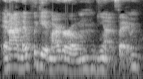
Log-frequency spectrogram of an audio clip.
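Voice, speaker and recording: Brief: low-pitched woman co-host, reflective casual chat, echoey room. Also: slow, fairly bright tone. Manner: reflective, filler-heavy. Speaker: podcast co-host. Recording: echoey room, faint ambience.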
